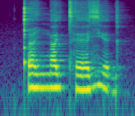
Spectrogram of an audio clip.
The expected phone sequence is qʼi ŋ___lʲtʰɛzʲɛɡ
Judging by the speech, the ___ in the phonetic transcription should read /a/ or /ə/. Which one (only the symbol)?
a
